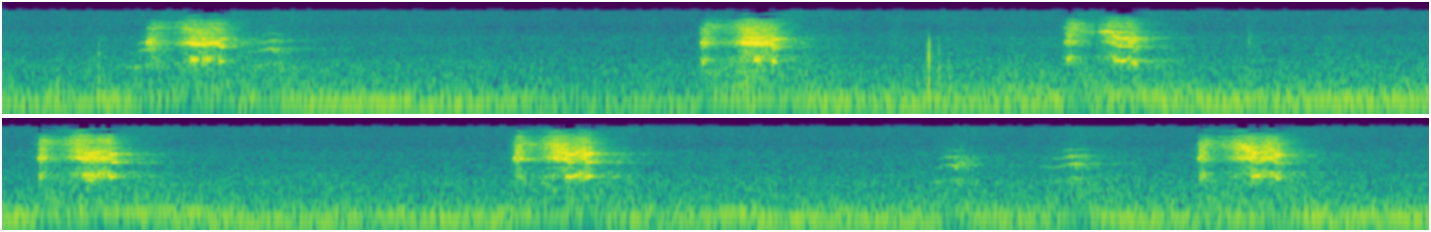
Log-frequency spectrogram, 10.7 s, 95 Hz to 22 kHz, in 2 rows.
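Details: Near midnight in the dark, from an oak tree outside a house, a bird thought to be a tawny owl gives harsh, hissing screeches under half a second each, repeated every 1.5–2 seconds over a faint hum.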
